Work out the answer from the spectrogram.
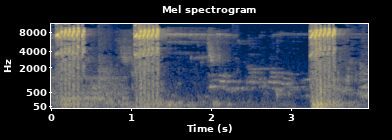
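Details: Breeding female Oriental white-eye, moulting, calling out to males: three short, very high, buzzy trilled bursts, each a rapid run of notes, with faint thin whistles between them.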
